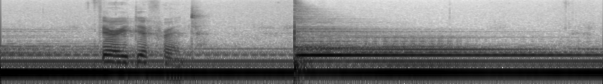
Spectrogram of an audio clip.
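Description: A hand-held gong struck once with its matching mallet, a sharp hit blooming into a steady, sustained metallic hum that rings on loudly, with a brief spoken remark just before the strike.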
